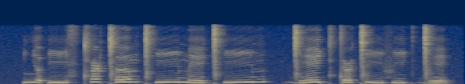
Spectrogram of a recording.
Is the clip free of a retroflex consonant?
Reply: no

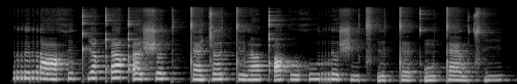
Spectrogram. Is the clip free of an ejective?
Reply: no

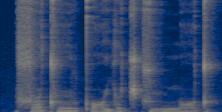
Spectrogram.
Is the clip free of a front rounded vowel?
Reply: no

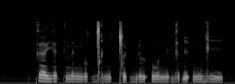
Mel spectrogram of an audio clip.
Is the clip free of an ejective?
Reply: yes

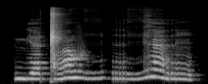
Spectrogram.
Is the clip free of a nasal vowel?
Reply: no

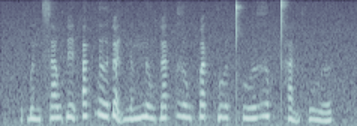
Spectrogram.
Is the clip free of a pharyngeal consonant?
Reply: yes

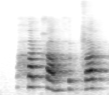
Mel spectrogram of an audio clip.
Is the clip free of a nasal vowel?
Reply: yes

